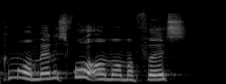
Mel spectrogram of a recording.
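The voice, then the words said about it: Imitates a boxer in British accent. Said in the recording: “Nice British accent.”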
